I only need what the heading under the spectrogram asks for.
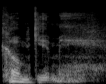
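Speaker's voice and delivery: hushed, breathy, whispered calling voice. Voicing Jedediah calling out again to the player: Jedediah's voice. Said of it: "you hear his voice again going".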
